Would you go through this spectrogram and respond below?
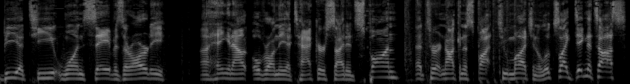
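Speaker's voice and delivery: quick live play-by-play call; esports caster. Acted. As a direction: call the round as it unfolds.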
